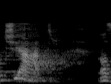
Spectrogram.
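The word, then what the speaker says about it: θέατρον: E vem da palavra aí teatron. Eu penso que a pronúncia deve ser bem forte, né? Teatron, porque a gente vê aí que tem um acentinho na primeira.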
